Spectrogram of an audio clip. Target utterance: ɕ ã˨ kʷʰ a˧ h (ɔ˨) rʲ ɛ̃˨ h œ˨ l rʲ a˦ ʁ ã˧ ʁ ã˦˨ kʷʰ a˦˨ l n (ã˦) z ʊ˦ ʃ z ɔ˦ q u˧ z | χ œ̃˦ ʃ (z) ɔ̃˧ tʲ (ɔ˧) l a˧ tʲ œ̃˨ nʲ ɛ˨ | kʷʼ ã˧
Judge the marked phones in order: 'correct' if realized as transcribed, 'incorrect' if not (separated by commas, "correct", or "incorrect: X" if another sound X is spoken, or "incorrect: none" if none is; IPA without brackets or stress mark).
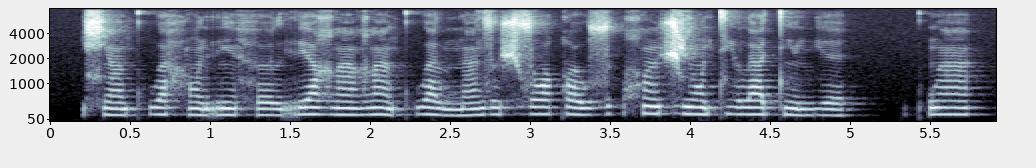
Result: incorrect: ɔ̃˨, incorrect: ã˨˦, incorrect: ʑ, correct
